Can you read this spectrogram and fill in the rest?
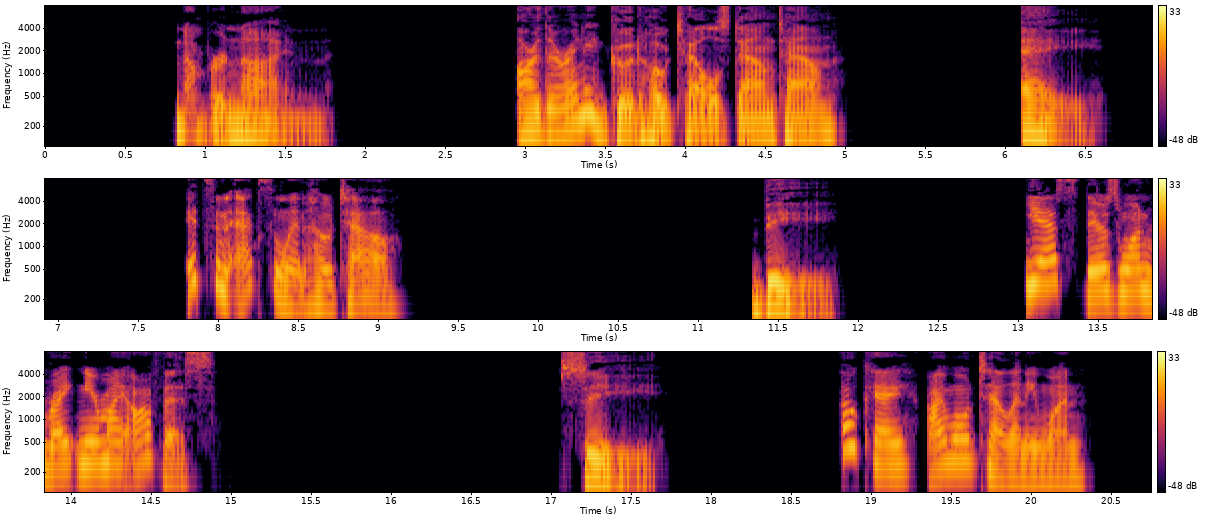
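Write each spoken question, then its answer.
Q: Are there any good hotels downtown?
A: B: Yes, there's one right near my office.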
